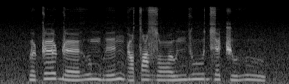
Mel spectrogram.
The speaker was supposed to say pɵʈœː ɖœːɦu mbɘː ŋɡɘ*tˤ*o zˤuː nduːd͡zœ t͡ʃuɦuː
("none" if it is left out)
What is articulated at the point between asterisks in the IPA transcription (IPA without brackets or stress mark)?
tˤ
